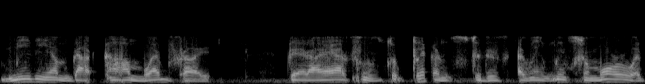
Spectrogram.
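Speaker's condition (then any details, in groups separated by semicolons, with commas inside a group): Parotid gland removal; difficulty speaking at this recording, recurring, attributed to parotid gland removal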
